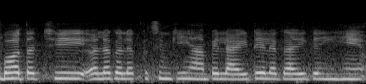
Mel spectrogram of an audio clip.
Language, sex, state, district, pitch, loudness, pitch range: Hindi, female, Uttar Pradesh, Ghazipur, 260 Hz, -20 LUFS, 250-270 Hz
